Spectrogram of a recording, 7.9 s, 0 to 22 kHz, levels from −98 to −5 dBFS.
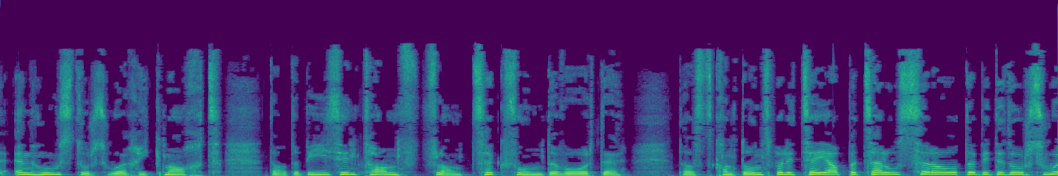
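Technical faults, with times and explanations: No technical faults detected.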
